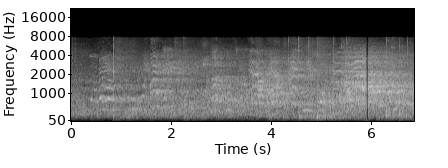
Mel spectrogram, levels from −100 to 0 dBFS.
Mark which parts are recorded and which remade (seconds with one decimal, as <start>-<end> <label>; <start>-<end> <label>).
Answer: 0.0-0.9 recorded; 0.9-1.6 remade; 1.6-2.0 recorded; 2.0-2.9 remade; 2.9-3.7 recorded; 3.7-5.3 remade; 5.3-6.9 recorded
